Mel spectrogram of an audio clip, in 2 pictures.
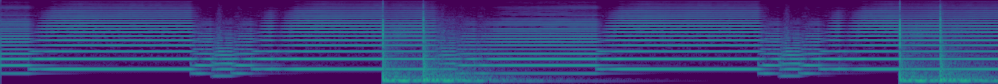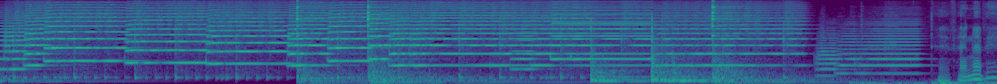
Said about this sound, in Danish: Så jeg tænker, at vi holder den her. Og så øh, hører vi videre efter den her lille jingle.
